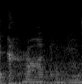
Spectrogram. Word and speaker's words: Krakens: Am I pronouncing that properly? It's the Krakens.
